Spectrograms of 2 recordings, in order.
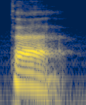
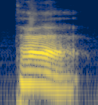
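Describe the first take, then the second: First: The t is said with moderate breath. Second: The t is said with moderate breath.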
